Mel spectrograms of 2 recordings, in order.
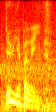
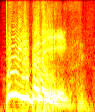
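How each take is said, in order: First: It is said at normal volume. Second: It is said louder, with more energy.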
